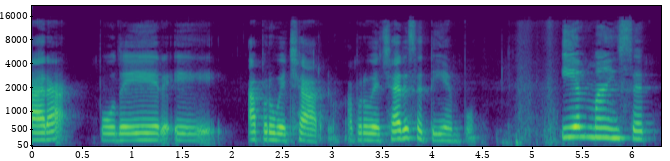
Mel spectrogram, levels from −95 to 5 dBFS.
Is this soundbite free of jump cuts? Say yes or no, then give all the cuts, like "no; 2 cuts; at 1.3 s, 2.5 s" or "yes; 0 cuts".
yes; 0 cuts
